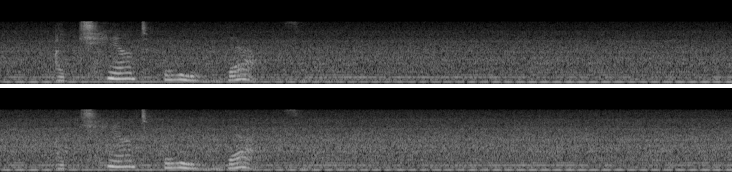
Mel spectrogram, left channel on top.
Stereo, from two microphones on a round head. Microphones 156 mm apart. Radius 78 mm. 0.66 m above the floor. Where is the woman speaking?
20° left (ahead or behind), 1.0 m; by 3.5 s 45° right (ahead or behind), 2.0 m.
